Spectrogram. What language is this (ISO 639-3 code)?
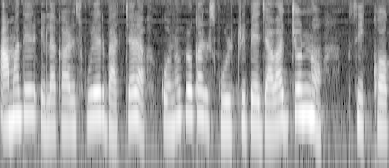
ben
